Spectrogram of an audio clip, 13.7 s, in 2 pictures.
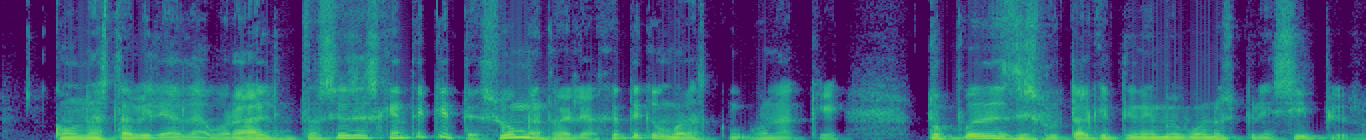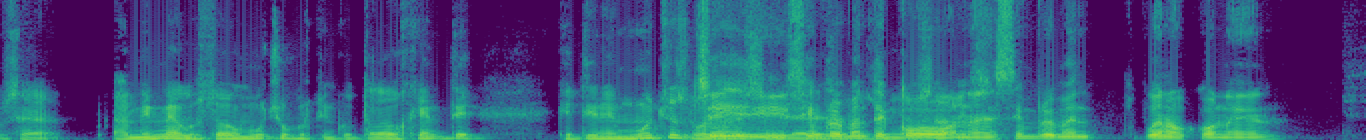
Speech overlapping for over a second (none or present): present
